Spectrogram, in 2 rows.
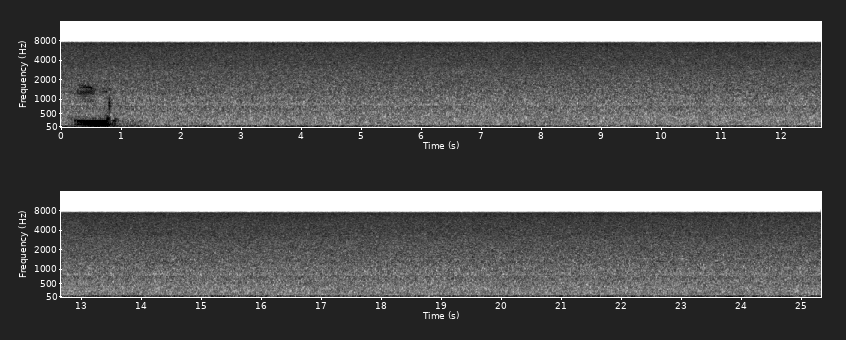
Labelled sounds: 0.3	0.6	humpback whale, 1.2 to 1.7 kHz

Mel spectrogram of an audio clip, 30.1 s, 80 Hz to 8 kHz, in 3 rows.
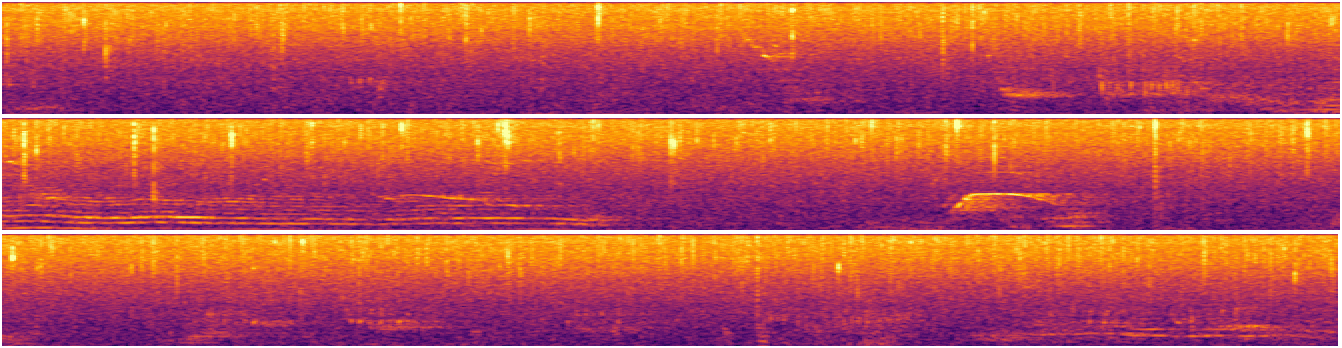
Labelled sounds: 5.7	6.0	humpback whale, 1.8 to 2.2 kHz
8.6	8.8	humpback whale, 0.78 to 0.94 kHz
10.2	10.6	humpback whale, 0.78 to 1.1 kHz
13.0	13.7	humpback whale, 0.78 to 1.0 kHz
17.2	18.0	humpback whale, 0.78 to 1.1 kHz

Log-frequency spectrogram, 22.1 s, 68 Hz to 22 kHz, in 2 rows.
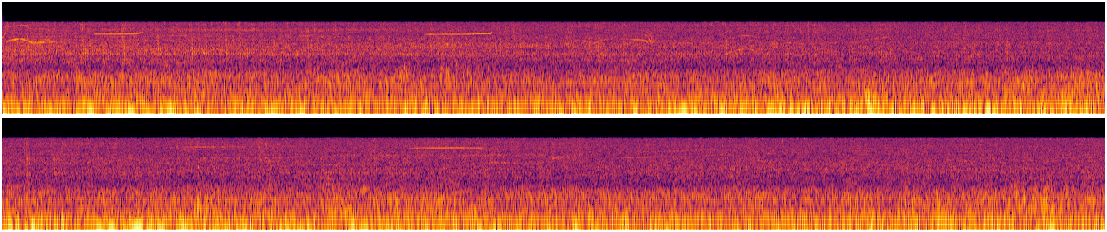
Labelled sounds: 4.1	5.0	killer whale, 3.3 to 4.9 kHz
15.0	16.3	killer whale, 2.2 to 5.6 kHz

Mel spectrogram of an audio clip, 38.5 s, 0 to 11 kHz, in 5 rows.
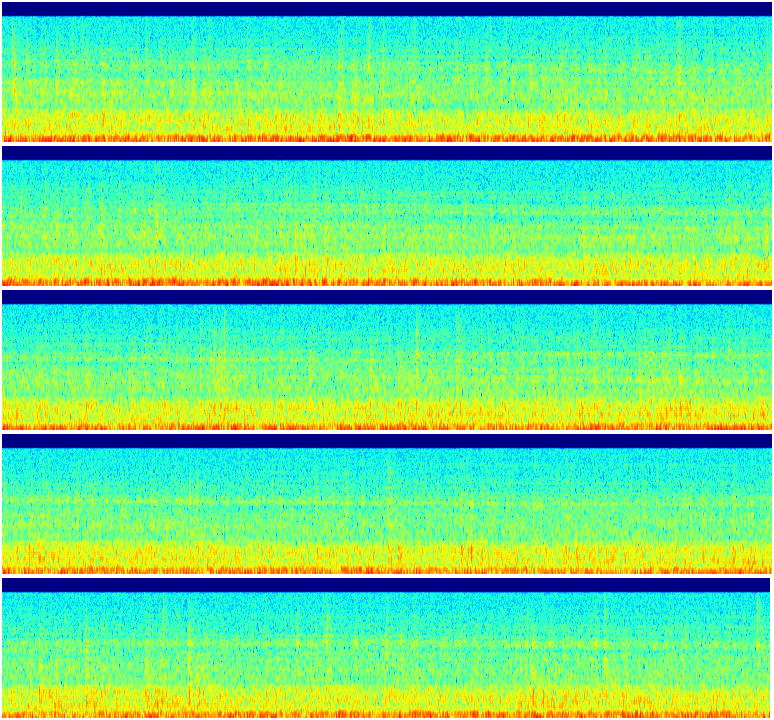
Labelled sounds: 28.1	28.4	vessel noise, 3.2 to 3.4 kHz

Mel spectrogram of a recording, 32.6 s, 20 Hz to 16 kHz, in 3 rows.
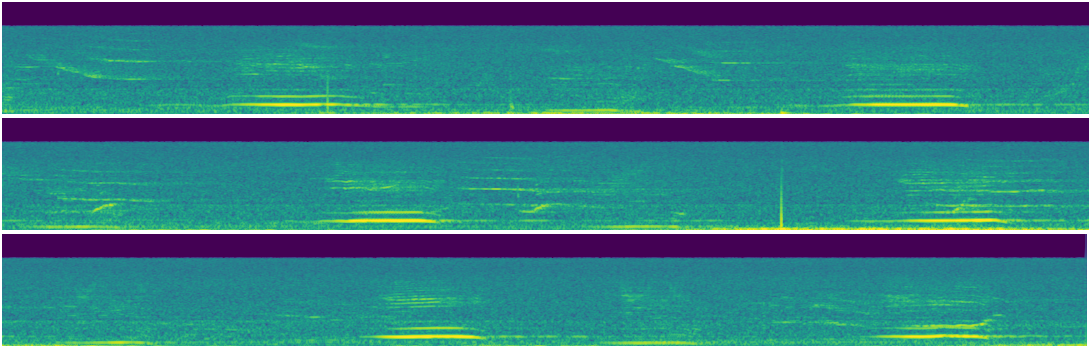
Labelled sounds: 0.1	1.6	humpback whale, 1.2 to 2.8 kHz
2.4	2.6	humpback whale, 1.5 to 1.6 kHz
2.9	3.4	humpback whale, 1.9 to 4.5 kHz
5.5	5.8	humpback whale, 1.2 to 1.3 kHz
6.5	7.5	humpback whale, 1.4 to 2.8 kHz
8.4	8.7	humpback whale, 2.0 to 2.3 kHz
9.0	9.3	humpback whale, 1.6 to 2.0 kHz
11.0	12.4	humpback whale, 0.86 to 3.3 kHz
14.0	14.9	humpback whale, 1.5 to 2.4 kHz
15.5	16.8	humpback whale, 1.2 to 4.8 kHz
19.8	21.3	humpback whale, 1.3 to 4.4 kHz
24.5	24.8	humpback whale, 0.96 to 1.1 kHz
25.5	26.2	humpback whale, 1.4 to 2.5 kHz
27.9	28.2	humpback whale, 2.1 to 2.4 kHz
29.8	31.6	humpback whale, 1.4 to 2.3 kHz

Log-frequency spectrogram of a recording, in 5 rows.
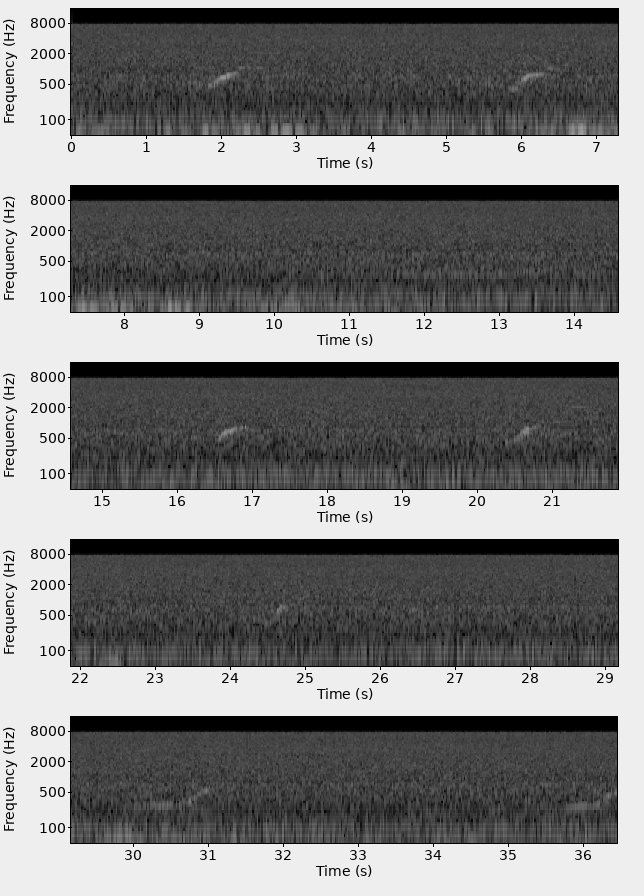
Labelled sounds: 6.1	6.3	humpback whale, 0.80 to 0.86 kHz
16.7	17.0	humpback whale, 0.80 to 0.93 kHz
20.6	20.9	humpback whale, 0.80 to 0.99 kHz

